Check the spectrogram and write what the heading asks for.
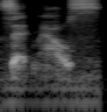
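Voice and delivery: usual speaking voice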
